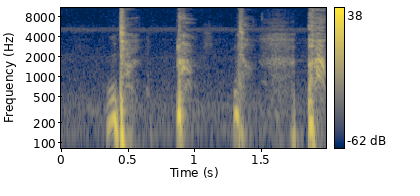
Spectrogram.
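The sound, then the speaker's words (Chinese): Harsh coughing fit from someone choking after nearly swallowing a bead. Several sharp, separate bursts come in quick, uneven succession, the first one doubled, alone without any talk. “一时呛住，便疯狂地咳嗽起来”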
